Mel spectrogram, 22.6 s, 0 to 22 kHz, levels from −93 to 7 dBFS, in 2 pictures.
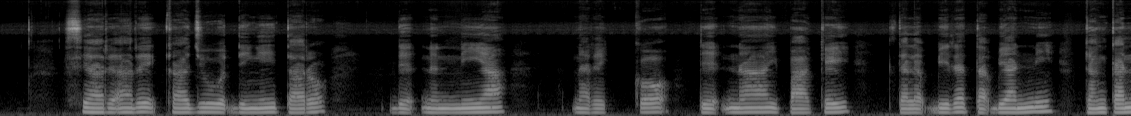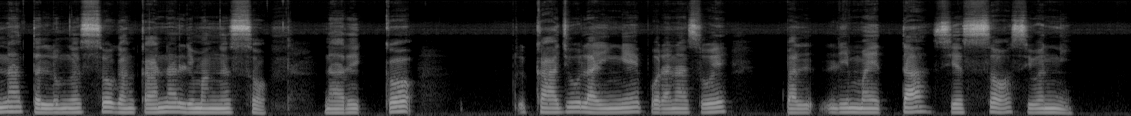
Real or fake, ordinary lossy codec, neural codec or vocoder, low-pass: fake; none; vocoder, 48 kHz, 128 mel bands, Vocos; none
